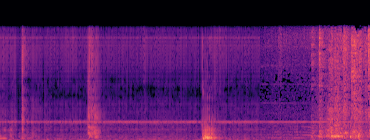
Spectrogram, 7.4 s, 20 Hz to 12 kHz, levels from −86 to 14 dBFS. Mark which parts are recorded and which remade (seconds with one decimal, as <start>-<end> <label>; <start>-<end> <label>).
0.0-5.2 remade; 5.2-7.4 recorded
